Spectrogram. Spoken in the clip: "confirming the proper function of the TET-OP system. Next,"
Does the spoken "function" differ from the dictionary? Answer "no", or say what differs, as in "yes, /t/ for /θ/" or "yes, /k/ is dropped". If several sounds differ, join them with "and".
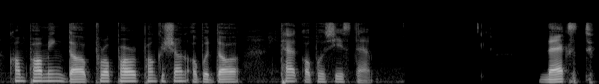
yes, /p/ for /f/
